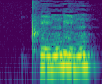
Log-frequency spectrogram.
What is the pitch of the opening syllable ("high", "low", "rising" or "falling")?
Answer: rising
